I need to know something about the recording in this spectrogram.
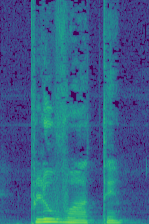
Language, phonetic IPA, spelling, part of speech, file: Ukrainian, [plʲʊˈʋate], плювати, verb, Uk-плювати.ogg
- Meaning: to spit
